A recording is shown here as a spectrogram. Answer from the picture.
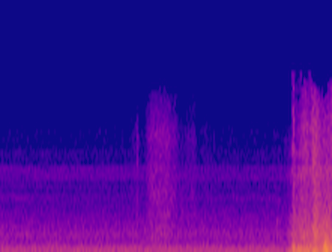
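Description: Steady low background hum of a workshop, with a faint brief scratch about two seconds in.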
